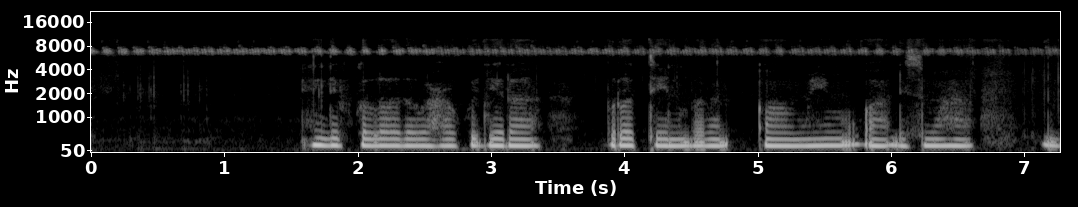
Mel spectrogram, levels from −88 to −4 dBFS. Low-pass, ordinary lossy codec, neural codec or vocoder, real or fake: 9.9 kHz; none; none; real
